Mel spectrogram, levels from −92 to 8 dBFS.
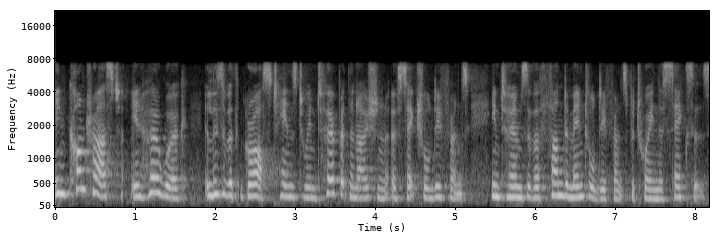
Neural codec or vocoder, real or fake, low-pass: vocoder, 44.1 kHz, 128 mel bands every 512 samples, BigVGAN v2; fake; 7.2 kHz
